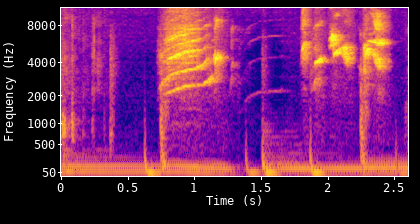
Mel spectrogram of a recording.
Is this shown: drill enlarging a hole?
no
